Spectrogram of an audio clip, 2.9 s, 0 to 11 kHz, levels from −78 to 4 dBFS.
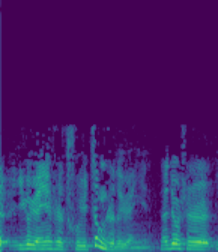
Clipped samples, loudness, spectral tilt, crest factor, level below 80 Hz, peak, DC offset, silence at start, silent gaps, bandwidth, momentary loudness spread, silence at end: under 0.1%; -24 LUFS; -10.5 dB/octave; 16 dB; -64 dBFS; -6 dBFS; under 0.1%; 0 s; none; 5.8 kHz; 8 LU; 0 s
